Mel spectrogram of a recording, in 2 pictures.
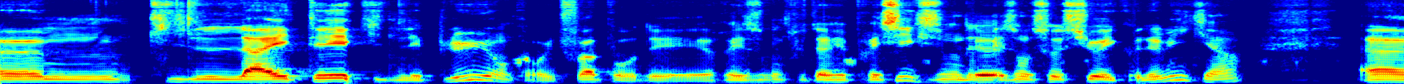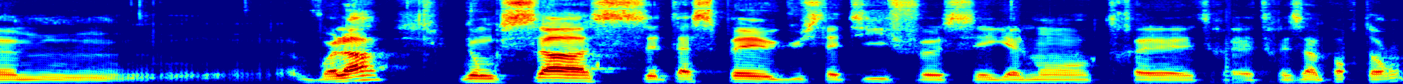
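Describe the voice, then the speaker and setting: Speaking at a very slow pace, a man with a fairly low pitch uses ordinary pitch variation, his loudness swinging widely. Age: 70s. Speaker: ethnobotanist. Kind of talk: interview. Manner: hesitant, many fillers and repetitions; animated.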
